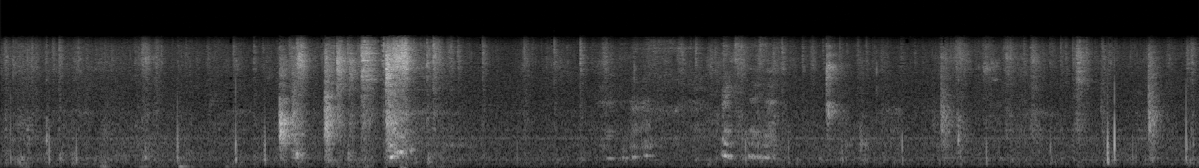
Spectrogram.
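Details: A bear gives a couple of sharp, explosive sneezes amid scattered clicks and shuffling noises.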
